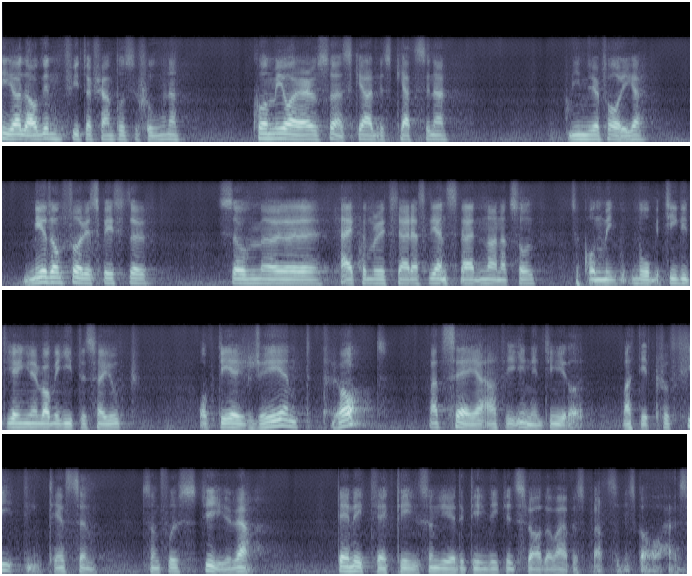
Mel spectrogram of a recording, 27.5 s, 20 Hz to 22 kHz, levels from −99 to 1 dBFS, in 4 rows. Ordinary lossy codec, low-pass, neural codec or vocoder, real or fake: none; none; codec, 16 kHz, 0.5 kbps, FunCodec, trained on Chinese and English, 25 frames a second; fake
